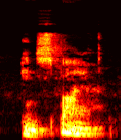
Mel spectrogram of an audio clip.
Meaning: To infuse into the mind; to communicate to the spirit; to convey, as by a divine or supernatural influence; to disclose preternaturally; to produce in, as by inspiration
- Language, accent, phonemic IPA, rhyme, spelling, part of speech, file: English, Southern England, /ɪnˈspaɪə(ɹ)/, -aɪə(ɹ), inspire, verb, LL-Q1860 (eng)-inspire.wav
